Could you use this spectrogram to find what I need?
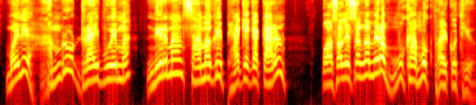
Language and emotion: Nepali, angry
